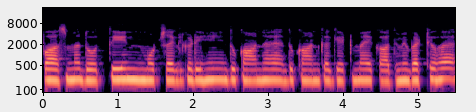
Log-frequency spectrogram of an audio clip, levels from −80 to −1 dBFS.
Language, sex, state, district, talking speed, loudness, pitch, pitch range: Marwari, female, Rajasthan, Churu, 185 wpm, -21 LUFS, 190 Hz, 185-195 Hz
